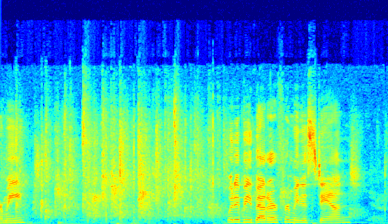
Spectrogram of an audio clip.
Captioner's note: applause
